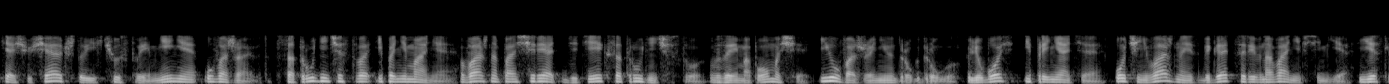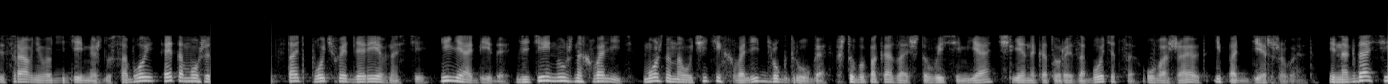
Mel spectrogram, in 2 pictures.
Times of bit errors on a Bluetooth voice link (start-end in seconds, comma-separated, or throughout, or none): none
